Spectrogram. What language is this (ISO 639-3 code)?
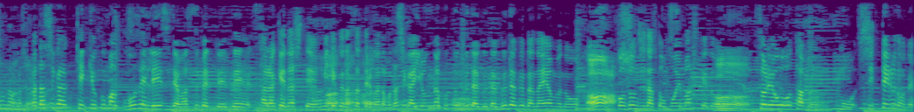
jpn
